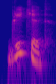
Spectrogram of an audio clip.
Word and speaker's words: Brigid: Brigid, pronounced. Yeah, I'm saying it right. Bridget, wait a minute. Bridge. Brigid. Oh, wait a minute. Maybe I'm not. Brigid. Oh, I haven't been saying it right the whole time.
